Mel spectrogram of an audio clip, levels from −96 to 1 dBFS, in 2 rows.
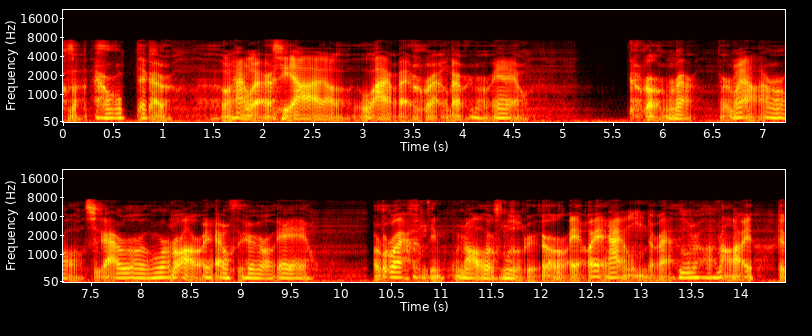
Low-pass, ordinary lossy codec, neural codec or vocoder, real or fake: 7.2 kHz; none; autoencoder, 22.05 kHz, a latent of 192 numbers a frame, VITS, trained on many speakers; fake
